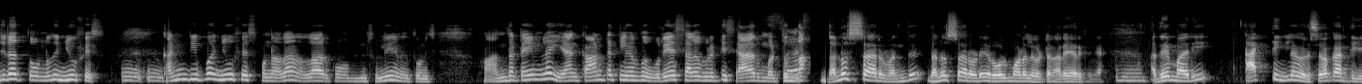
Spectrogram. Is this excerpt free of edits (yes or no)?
no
